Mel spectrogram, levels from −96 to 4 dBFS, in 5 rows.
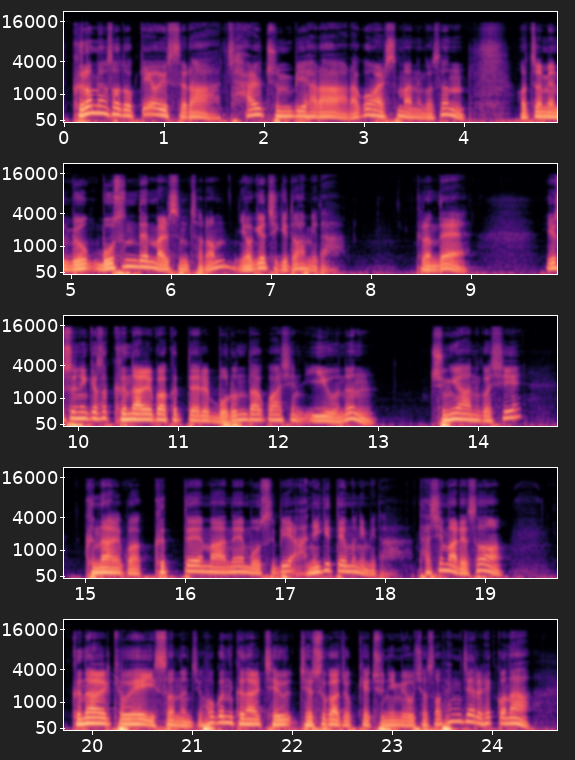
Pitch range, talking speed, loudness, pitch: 115-165 Hz, 295 characters per minute, -17 LUFS, 140 Hz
